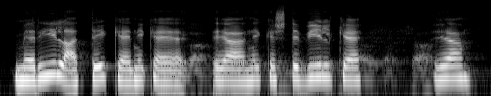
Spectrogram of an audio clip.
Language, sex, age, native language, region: Slovenian, female, 50-59, Slovenian, Drava region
